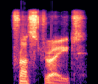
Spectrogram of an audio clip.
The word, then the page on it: frustrate: British English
